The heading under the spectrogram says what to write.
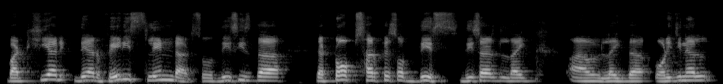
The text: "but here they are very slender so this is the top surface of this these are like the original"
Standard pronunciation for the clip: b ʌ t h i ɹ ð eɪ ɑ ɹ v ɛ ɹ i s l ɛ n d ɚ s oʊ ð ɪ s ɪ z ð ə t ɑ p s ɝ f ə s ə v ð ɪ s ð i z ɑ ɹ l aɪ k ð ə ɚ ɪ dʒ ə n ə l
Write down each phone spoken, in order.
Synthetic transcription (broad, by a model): b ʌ t h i ɹ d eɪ ɑ ɹ v ɛ ɹ i s l ɛ n d ɚ s oʊ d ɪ s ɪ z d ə t ɑ p s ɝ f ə s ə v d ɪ s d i s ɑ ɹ l aɪ k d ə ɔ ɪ dʒ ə n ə l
